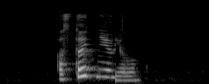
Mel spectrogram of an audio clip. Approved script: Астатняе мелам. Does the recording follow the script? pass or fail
pass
